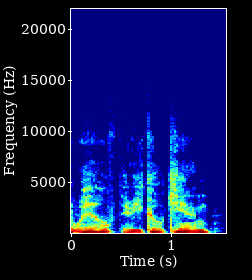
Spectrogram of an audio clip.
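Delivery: slow, drawn-out, dumbed-down voice. Explaining a comparison between two presidents: Ronald Reagan impression. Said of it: "You take Ronald Reagan".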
